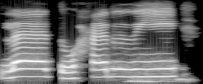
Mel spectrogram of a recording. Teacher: ro kasrah dibaca tipis maka harnya juga tipis rinya juga tipis La tuharri.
